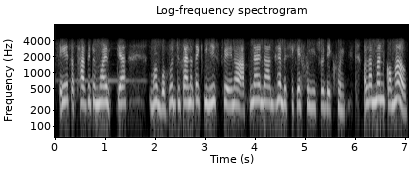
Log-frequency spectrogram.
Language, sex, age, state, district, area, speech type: Assamese, female, 18-30, Assam, Morigaon, rural, conversation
